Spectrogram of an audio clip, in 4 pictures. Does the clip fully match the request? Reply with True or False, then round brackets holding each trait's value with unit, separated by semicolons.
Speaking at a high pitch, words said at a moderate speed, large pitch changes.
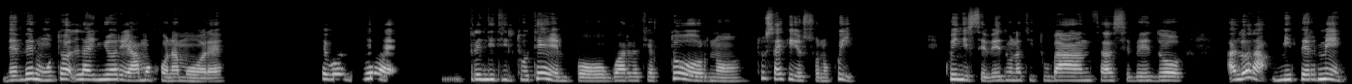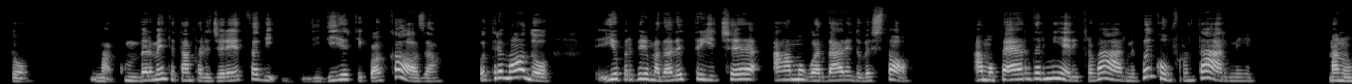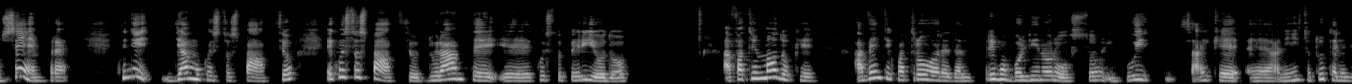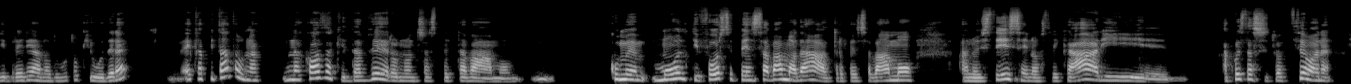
True (195 Hz; 135 wpm; 5.8 semitones)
